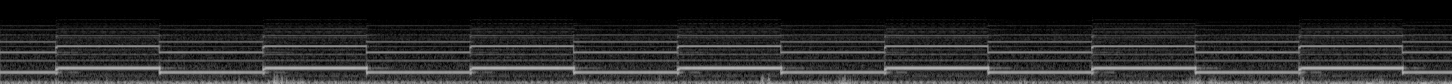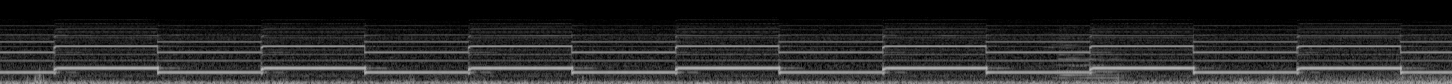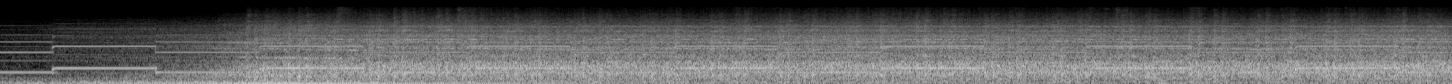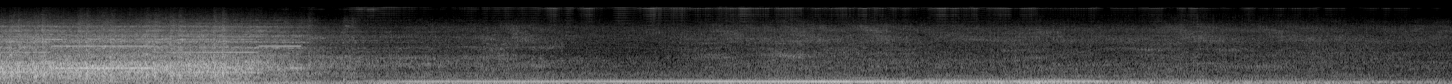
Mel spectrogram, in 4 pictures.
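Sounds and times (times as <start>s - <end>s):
road vehicle engines running: 0.0s - 58.0s
level crossing warning chime: 23.3s - 46.7s
train passing at speed: 27.2s - 58.0s.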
